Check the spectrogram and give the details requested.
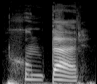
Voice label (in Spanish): "juntar", Spanish; spanish alphabet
